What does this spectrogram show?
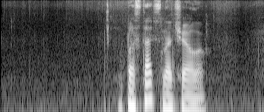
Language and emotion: Russian, neutral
